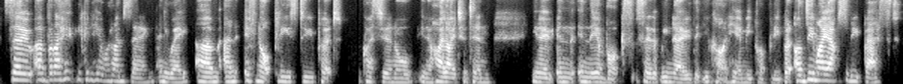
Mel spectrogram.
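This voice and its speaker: A middle-aged woman speaks in a low, hoarse, croaky voice. She gives a chatty, enthusiastic webinar talk, dotted with fillers. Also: a little fast. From England. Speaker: guest nutrition expert.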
